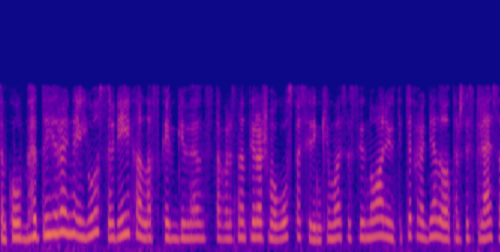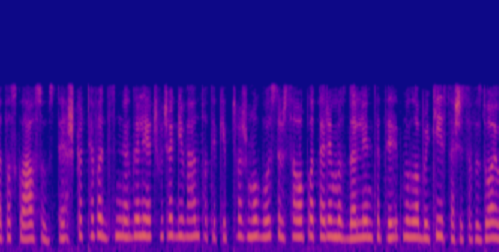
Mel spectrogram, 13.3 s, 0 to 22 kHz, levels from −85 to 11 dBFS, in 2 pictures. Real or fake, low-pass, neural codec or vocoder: fake; 5.4 kHz; codec, 16 kHz in and 24 kHz out, 0.6 kbps, FocalCodec, streaming, 4096 codes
